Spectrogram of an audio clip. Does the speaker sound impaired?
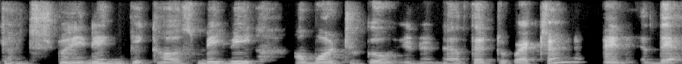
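Yes: hemorrhagic stroke; right-handed.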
